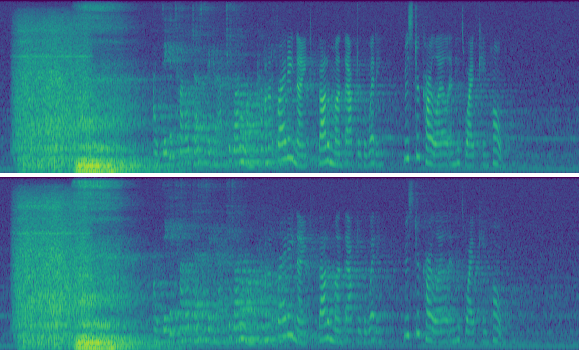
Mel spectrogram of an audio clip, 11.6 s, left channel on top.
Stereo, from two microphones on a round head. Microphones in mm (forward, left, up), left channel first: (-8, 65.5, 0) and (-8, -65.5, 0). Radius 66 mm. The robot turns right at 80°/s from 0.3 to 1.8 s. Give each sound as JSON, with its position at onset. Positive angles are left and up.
{"t": 0.3, "sound": "snoring", "azimuth_deg": 180, "distance_m": 4.5}
{"t": 3.1, "sound": "a woman speaking", "side_deg": 65, "distance_m": 3.0}
{"t": 5.3, "sound": "a woman speaking", "side_deg": 40, "distance_m": 0.9}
